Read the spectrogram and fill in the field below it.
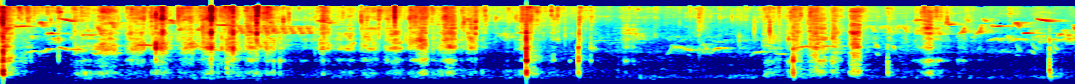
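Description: A knife taps on a wooden cutting board.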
